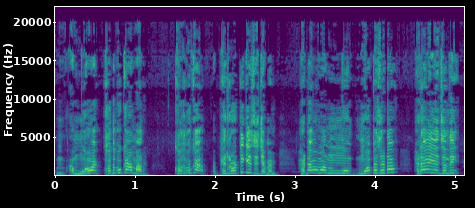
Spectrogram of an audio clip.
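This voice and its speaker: A woman's voice: extremely high pitch, lively intonation, a little fast, no room sound. A woman voicing an aging cartoon husband who coaxes his wife and stammers through excuses, with a Bhojpuri accent. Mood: pleading. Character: aging husband, pleading and wheedling. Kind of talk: cartoon voice acting.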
